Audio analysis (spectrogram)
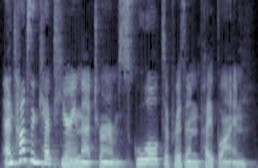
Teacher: her voice kind of creaks on the word pipeline · Term: vocal fry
